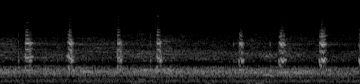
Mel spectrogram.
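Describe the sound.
A copper friction turkey call produces raspy, fairly deep-pitched yelps, eight in all, sounding as two runs of four short strokes with a brief pause between them. The yelps are faint and stand over a steady low hum.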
